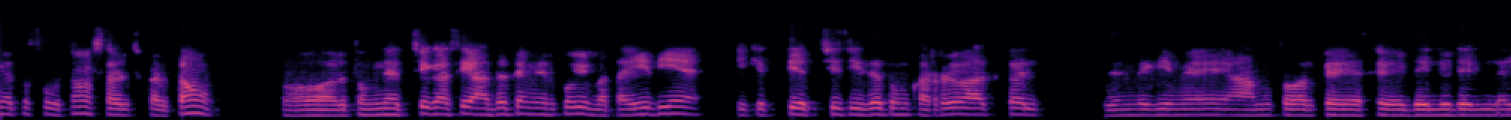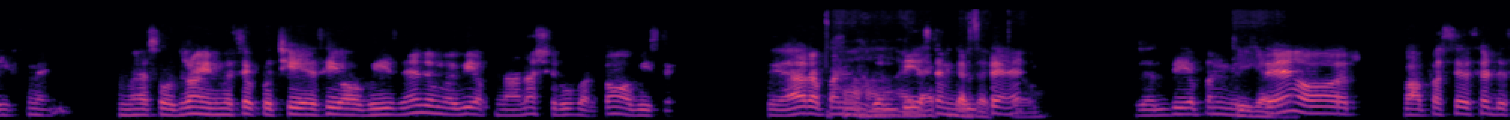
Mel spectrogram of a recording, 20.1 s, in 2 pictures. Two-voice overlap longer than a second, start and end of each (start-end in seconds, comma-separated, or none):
15.7-16.9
